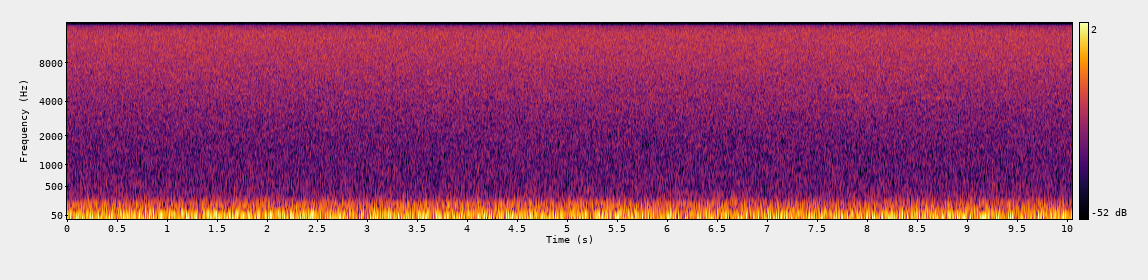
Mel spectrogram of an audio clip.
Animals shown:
forest ambience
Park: Acadia National Park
